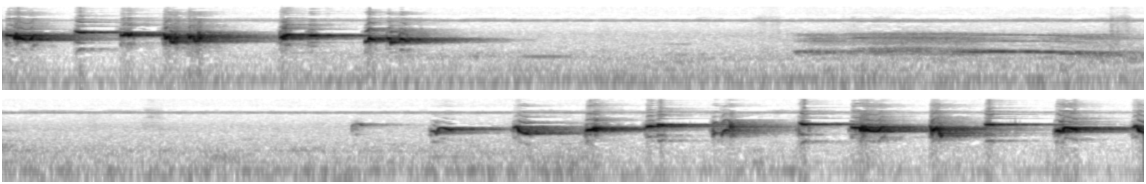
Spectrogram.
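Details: Yellow-vented bulbul giving 'ropel panjang' long trill song for songbird training: a rapid burst of bright, slurred chirping notes, then about five seconds of near silence with a faint low murmur, then a second longer run of fast bubbly whistles.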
